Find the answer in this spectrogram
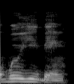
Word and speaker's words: Wu Yibing: Yeah, I try to learn a lot of the players' pronunciations, but I just knew I butchered that. So Wu Yibing.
